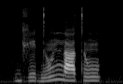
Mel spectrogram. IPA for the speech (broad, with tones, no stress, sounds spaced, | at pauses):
d͡ʒ i˨ d ũ˨˦ n a˦ t ũ˦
